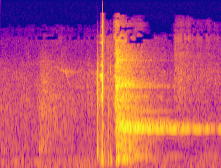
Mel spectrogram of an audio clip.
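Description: A cricket bat strikes a ball with a sharp, ringing crack.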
